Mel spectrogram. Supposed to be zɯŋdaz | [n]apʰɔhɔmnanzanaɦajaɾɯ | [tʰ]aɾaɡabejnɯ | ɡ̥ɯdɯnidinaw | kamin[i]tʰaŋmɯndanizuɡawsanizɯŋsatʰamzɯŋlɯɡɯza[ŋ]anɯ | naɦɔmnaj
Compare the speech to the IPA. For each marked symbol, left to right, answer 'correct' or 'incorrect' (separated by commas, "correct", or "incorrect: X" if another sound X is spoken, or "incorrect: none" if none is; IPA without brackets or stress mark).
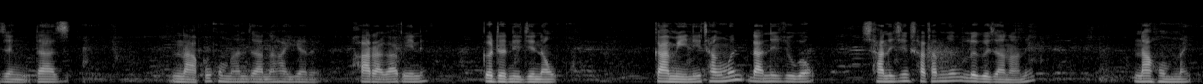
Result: correct, incorrect: pʰ, correct, incorrect: n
